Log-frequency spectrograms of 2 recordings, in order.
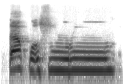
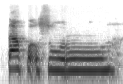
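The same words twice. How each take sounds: Both takes have the same delivery.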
